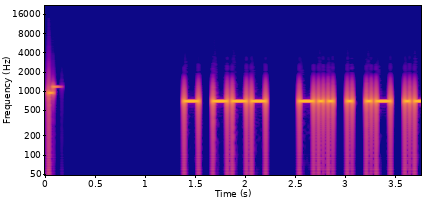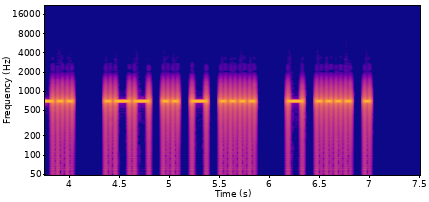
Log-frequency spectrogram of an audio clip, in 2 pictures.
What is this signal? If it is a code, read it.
Morse code, heard as a keyed tone, about 25 wpm, 700 Hz. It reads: TO DEAL WITH THE
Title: Sets of 4 Words 25wpm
